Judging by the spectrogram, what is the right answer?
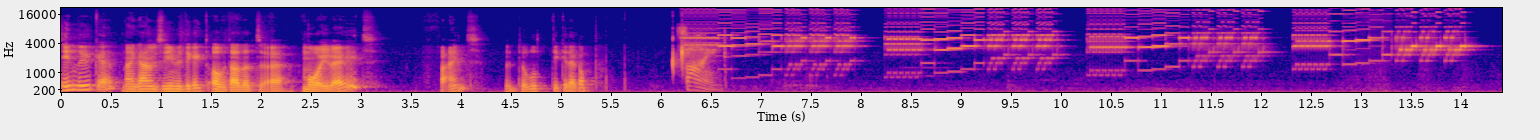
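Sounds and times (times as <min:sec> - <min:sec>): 
speech: 0:00.0 - 0:03.2, 0:03.8 - 0:05.4, 0:06.2 - 0:06.6
Tile Bluetooth tracker ringing with a high bright electronic melody: 0:06.2 - 0:14.1.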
